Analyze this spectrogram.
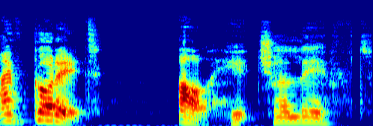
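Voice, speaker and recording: This put-on character voice sits at a fairly high pitch. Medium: read story.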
